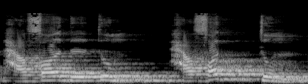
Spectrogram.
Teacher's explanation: hilang dalnya, betul-betul hilang, tenggelam di dalam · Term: idgham kamil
